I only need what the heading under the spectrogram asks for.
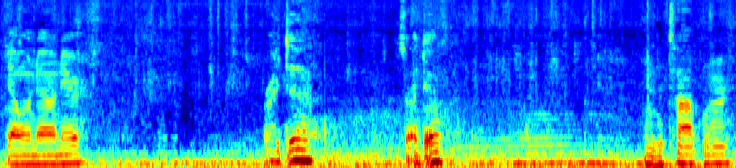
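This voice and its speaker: Speaking slowly in a lowish voice with long pauses, a DIY vlogger works on a truck outdoors and narrates casually, pointing things out. The phone recording picks up a lot of outdoor noise.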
